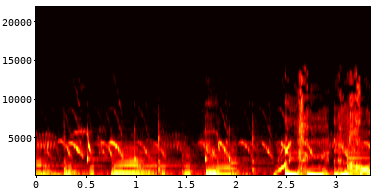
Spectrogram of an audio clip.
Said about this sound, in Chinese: 这些小鸡哪来的？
